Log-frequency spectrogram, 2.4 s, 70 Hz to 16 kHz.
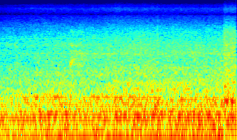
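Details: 2003 Chevy Tahoe V8 at idle just after a rear main seal oil leak repair and oil top-up; a steady, even low rumble with no knocks or ticks, smooth and healthy running.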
